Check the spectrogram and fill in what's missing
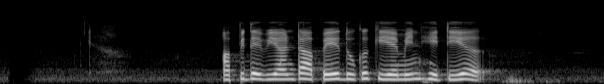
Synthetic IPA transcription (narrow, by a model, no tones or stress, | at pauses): apid̪eʋijaɳʈəapeːd̪ukəkijəminɦiʈijə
